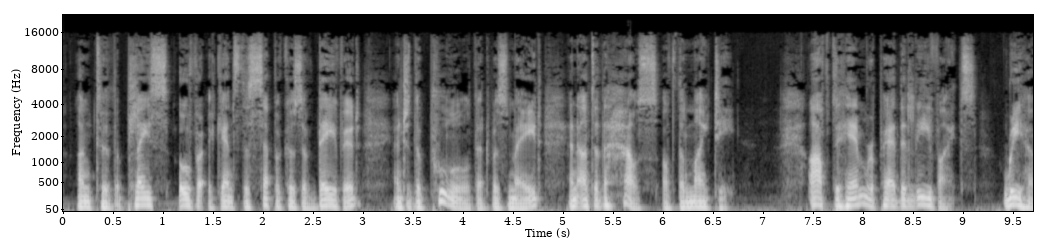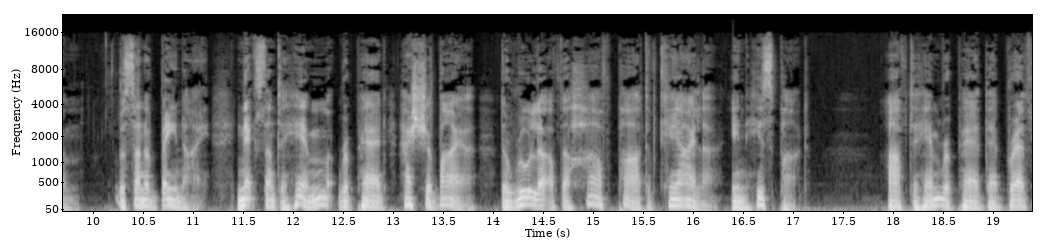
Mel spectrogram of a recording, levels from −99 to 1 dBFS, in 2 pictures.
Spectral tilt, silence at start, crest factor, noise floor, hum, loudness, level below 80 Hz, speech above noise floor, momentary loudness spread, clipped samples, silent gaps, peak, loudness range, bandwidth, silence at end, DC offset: -5 dB/octave; 0.15 s; 16 dB; -41 dBFS; none; -17 LUFS; -26 dBFS; 25 dB; 8 LU; under 0.1%; none; 0 dBFS; 3 LU; 16 kHz; 0 s; under 0.1%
